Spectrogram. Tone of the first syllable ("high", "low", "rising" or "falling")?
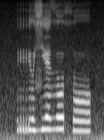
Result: low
